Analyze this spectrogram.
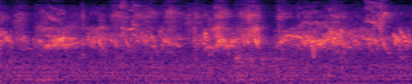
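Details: Short burst of budgerigar chatter: busy squeaky warbling and high twittering notes packed tightly together.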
